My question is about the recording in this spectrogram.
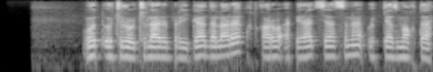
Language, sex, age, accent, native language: Uzbek, male, 18-24, Buxoro, Uzbek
